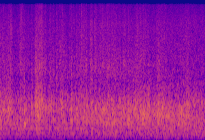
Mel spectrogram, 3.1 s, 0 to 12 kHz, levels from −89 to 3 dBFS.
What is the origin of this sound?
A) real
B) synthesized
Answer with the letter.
A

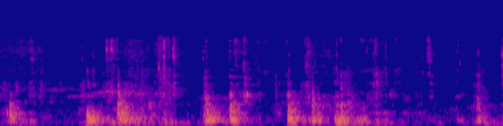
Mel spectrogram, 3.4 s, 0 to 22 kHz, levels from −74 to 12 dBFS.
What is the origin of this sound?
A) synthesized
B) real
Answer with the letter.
B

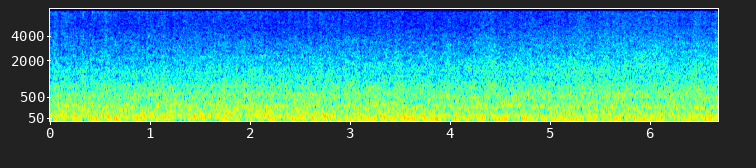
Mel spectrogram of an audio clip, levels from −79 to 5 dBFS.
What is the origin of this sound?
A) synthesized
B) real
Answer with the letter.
A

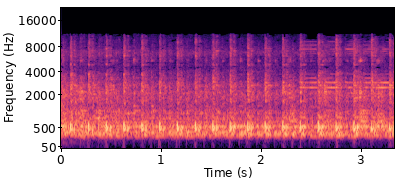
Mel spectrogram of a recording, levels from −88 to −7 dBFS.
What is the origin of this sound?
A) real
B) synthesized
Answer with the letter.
A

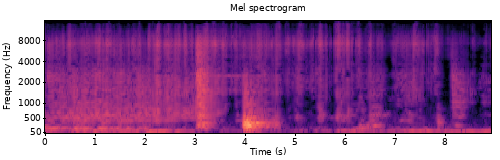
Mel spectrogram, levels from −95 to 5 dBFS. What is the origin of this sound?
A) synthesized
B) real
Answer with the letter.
A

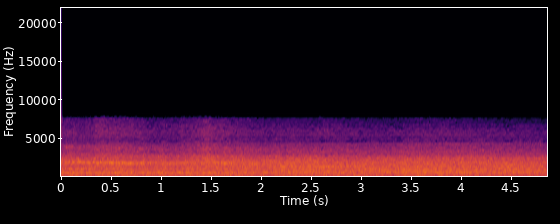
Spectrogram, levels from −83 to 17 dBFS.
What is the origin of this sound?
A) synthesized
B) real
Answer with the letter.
A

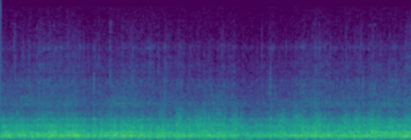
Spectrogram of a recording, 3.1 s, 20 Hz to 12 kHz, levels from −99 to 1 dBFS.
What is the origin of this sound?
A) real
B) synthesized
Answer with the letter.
A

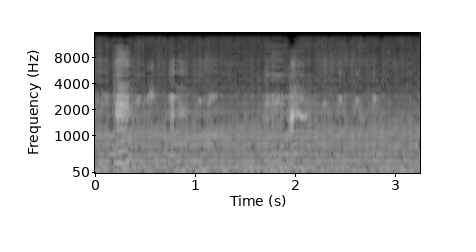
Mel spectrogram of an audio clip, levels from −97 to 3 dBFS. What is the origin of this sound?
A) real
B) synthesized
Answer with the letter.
B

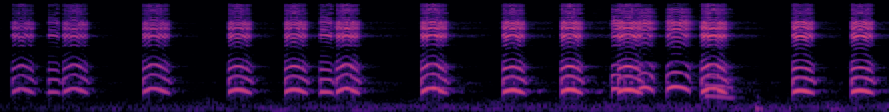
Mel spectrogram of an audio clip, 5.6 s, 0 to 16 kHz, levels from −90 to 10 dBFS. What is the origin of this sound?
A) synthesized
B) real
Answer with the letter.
B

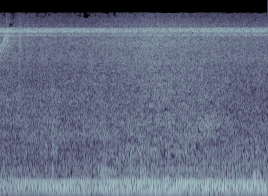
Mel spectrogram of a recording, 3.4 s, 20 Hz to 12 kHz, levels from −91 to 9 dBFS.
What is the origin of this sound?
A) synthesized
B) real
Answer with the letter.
B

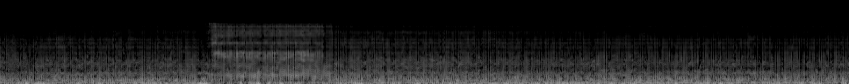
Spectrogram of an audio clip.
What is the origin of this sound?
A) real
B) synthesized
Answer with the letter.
B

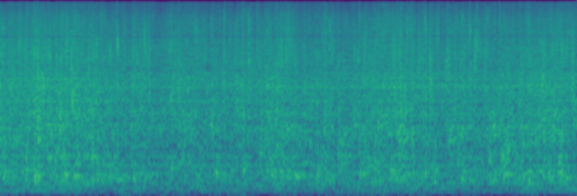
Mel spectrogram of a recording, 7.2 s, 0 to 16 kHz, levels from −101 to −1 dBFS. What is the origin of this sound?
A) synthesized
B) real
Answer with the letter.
A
